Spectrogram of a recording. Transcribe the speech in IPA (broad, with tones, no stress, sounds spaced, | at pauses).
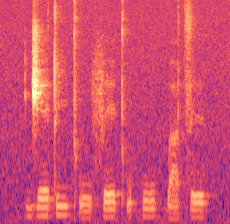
d͡ʒ eː˦ t iː˦ kʼ uː˨ f eː˦ kʼ u˦ k uː˦ ɡ͡b a˨ t͡s ɪ˦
